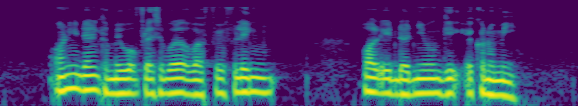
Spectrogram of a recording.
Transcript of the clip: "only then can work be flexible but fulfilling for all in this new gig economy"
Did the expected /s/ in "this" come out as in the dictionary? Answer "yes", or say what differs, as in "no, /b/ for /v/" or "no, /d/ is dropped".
no, /s/ is dropped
